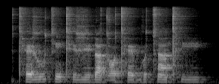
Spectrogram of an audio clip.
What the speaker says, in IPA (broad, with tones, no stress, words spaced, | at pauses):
tʰɛ˨ɣu˨˦t͡sĩ˨ tʰɪ˨ɣɪ˨ɗa˨ dɔ˨tʰɛ˨bʊ˦t͡sã˦ tʰi˦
